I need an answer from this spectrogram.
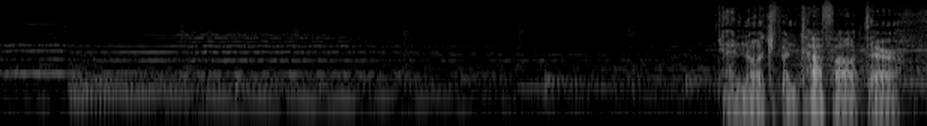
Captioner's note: longer pause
